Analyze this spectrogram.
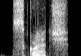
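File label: "scratch", British English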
